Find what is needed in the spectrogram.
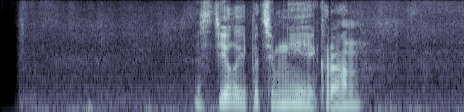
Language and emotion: Russian, neutral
